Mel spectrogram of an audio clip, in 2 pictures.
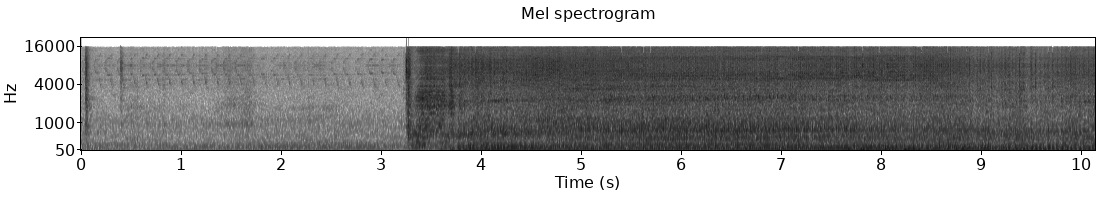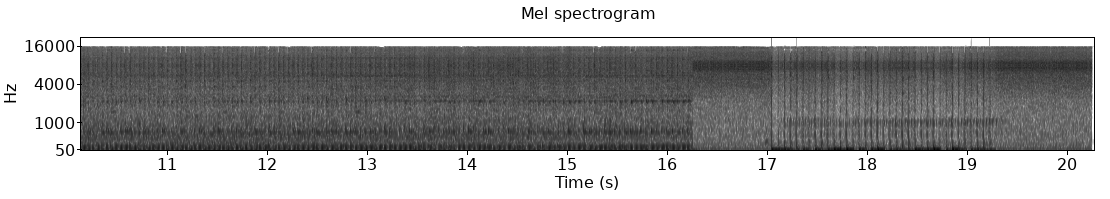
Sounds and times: Vehicle: 2.8s - 16.3s
Engine: 3.2s - 20.2s.

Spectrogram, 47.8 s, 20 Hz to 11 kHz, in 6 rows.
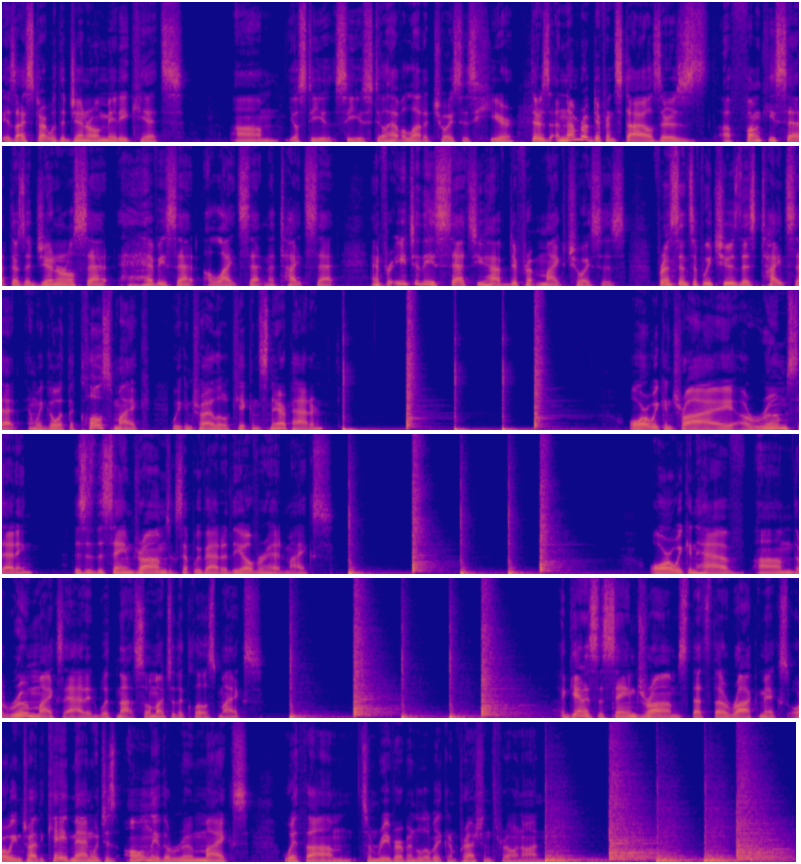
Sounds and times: Speech: 0.0s - 19.2s, 22.2s - 27.3s, 30.4s - 34.6s, 37.4s - 45.4s.

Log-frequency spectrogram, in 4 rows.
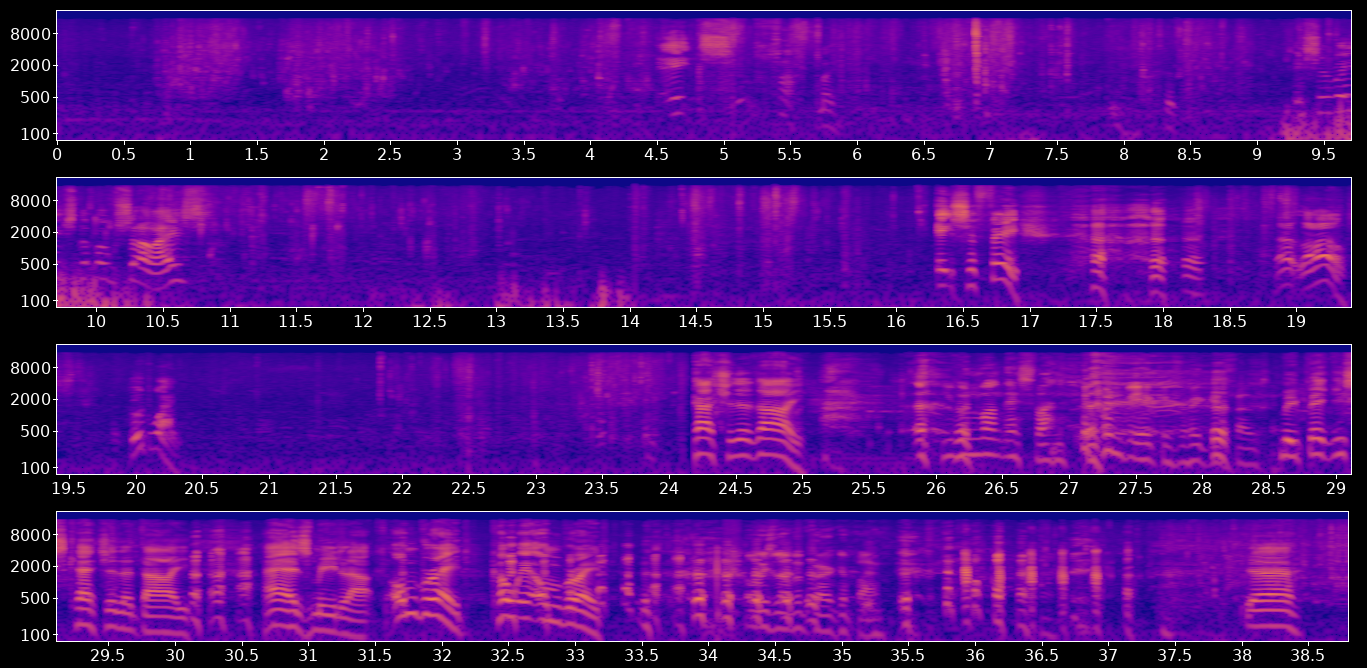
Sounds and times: Outside, rural or natural: 0.0s - 38.8s.

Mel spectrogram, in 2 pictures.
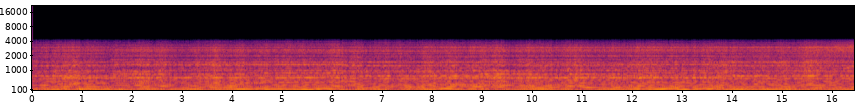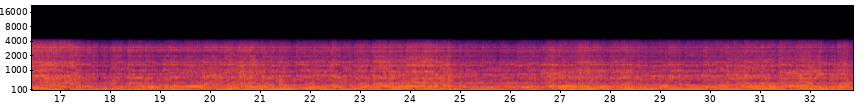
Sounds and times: Music: 0.0s - 32.8s.

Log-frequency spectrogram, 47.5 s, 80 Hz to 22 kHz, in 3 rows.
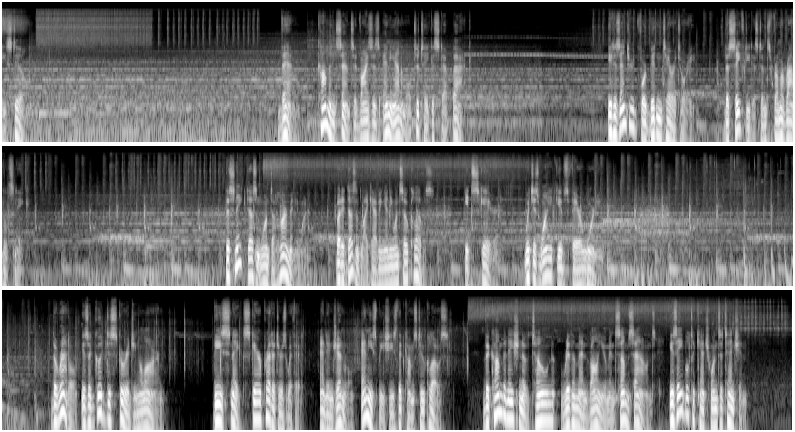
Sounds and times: Speech: 0.0s - 0.6s, 5.5s - 9.4s, 12.2s - 16.4s, 20.3s - 24.5s, 25.1s - 27.9s, 32.6s - 34.9s, 35.9s - 40.6s, 41.3s - 46.6s
Music: 0.0s - 34.2s.

